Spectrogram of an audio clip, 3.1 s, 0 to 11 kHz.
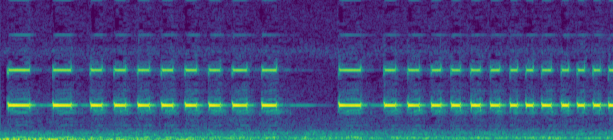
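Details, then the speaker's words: Minelab Pro-Find 35 pinpointer at sensitivity 3: rapid high-pitched beeps, about six a second, a short break, then the same steady pulsing; normal non-ferrous target tone. "Let's put it on sensitivity of 3. Now here's the normal non-ferrous tone."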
